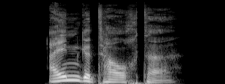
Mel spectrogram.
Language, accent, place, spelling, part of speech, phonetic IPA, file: German, Germany, Berlin, eingetauchter, adjective, [ˈaɪ̯nɡəˌtaʊ̯xtɐ], De-eingetauchter.ogg
- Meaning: inflection of eingetaucht: 1. strong/mixed nominative masculine singular 2. strong genitive/dative feminine singular 3. strong genitive plural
